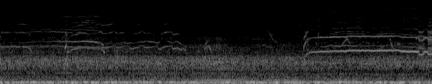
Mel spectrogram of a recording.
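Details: At the Great Spirit Bluff nest on 24 May 2022, three hungry peregrine falcon chicks beg at breakfast. Wavering wails give way to a long, steady, high whine near the end, over a constant low hum.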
